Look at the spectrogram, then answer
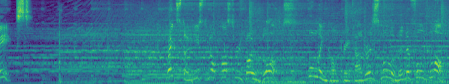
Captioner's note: echoing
